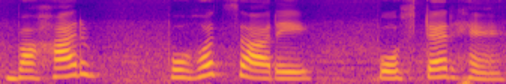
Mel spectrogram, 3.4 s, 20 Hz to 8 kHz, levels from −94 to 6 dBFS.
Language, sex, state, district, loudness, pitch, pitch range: Hindi, female, Haryana, Rohtak, -15 LUFS, 260 Hz, 240-310 Hz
